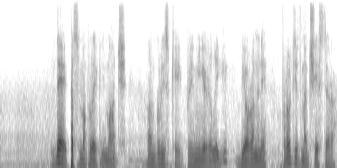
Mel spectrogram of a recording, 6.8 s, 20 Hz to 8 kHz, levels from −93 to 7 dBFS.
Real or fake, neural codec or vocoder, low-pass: fake; codec, 16 kHz in and 24 kHz out, 0.4 kbps, LongCat-Audio-Codec, fine tuned four codebook decoder; 7.2 kHz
